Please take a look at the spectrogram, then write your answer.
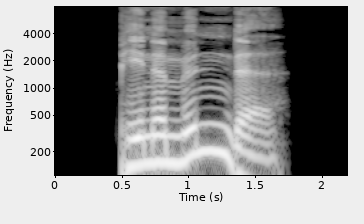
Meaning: a municipality of Vorpommern-Greifswald district, Mecklenburg-Vorpommern, Germany
- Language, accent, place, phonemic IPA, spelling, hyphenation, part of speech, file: German, Germany, Berlin, /ˌpeːnəˈmʏndə/, Peenemünde, Pee‧ne‧mün‧de, proper noun, De-Peenemünde.ogg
